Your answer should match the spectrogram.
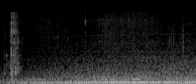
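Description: A car driving through the streets of Boston gives a steady low engine and road rumble throughout, with a brief click near the start.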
